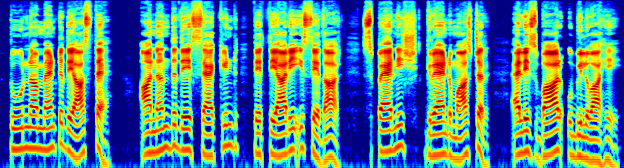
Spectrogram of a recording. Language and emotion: Dogri, neutral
